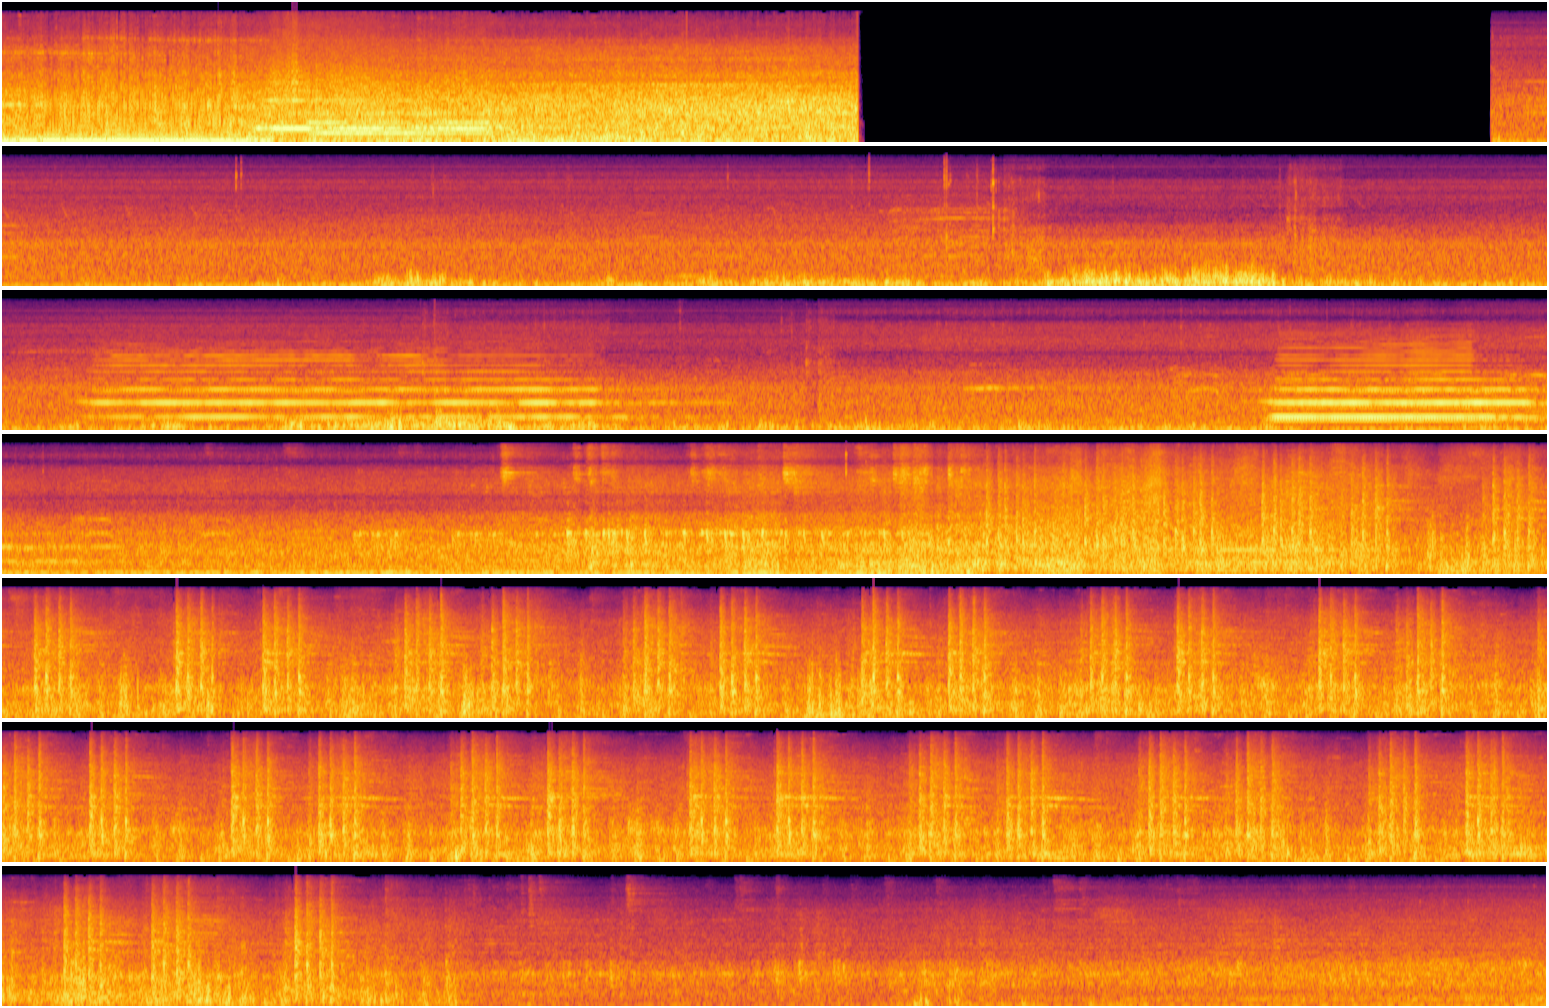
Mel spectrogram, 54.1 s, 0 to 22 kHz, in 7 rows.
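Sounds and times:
locomotive horn blasts: 0:01.1 - 0:02.6, 0:15.5 - 0:19.2, 0:21.7 - 0:23.8, 0:28.9 - 0:30.1
locomotive engines passing: 0:23.0 - 0:54.0.

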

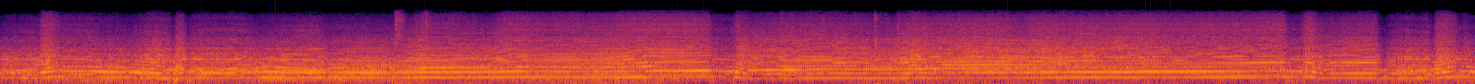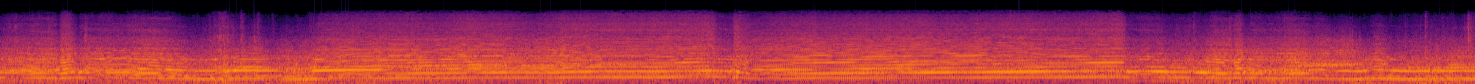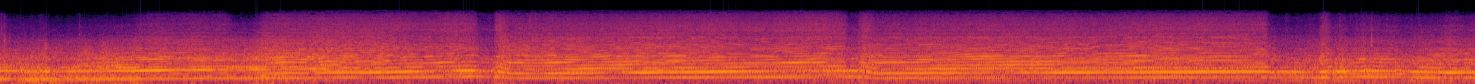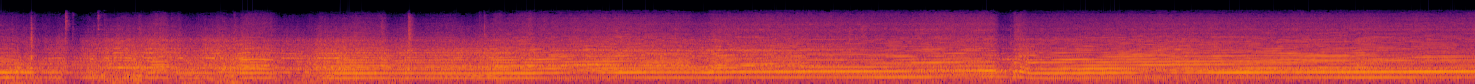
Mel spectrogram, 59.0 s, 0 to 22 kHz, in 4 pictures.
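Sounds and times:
car engine revving: 0:00.1 - 0:59.0.

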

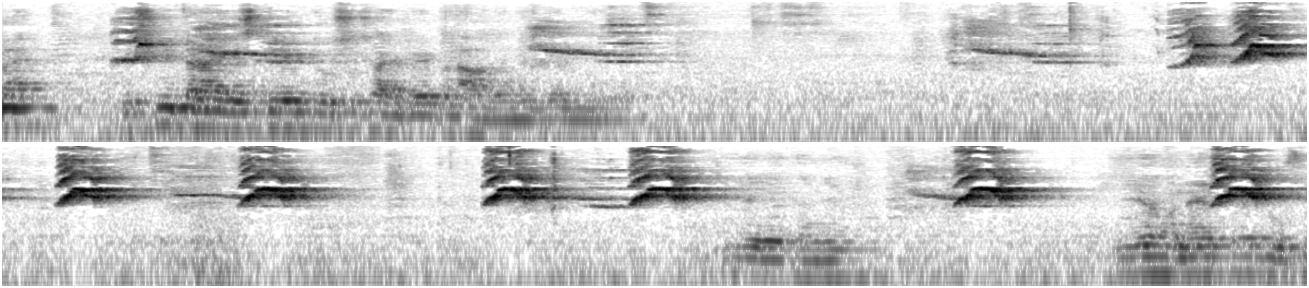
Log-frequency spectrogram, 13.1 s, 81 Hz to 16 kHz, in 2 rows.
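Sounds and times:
baby bird squawking: 0:00.5 - 0:01.7, 0:02.6 - 0:03.5, 0:04.6 - 0:10.2, 0:11.0 - 0:12.0, 0:12.6 - 0:13.0.

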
